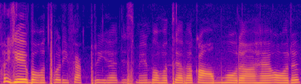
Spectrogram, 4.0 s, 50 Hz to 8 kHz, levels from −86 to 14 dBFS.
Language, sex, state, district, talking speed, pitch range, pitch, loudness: Hindi, female, Punjab, Pathankot, 210 wpm, 215-230 Hz, 225 Hz, -16 LUFS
